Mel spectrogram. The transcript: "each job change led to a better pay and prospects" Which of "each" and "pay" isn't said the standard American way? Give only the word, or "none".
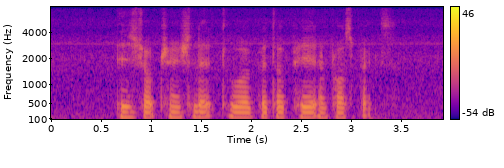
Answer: each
